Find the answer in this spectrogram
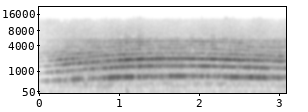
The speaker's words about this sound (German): Es gab natürlich andere Geräusche, die dazu kamen, also im 19. Jahrhundert die Sirenen der Fabriken, die signalisierten einfach, wann ist Schichtwechsel, nichts anderes als ein quasi automatisiertes Horn, so eine Sirene.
